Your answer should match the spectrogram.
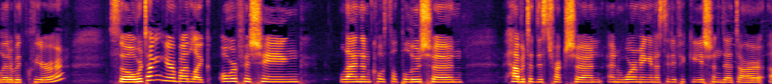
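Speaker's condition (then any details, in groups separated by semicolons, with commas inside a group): No condition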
